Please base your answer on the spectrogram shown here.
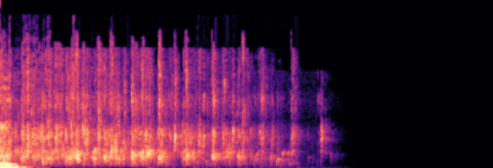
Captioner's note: audience applauds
